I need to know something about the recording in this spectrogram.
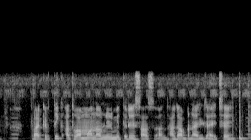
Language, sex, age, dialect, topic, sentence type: Maithili, male, 25-30, Eastern / Thethi, agriculture, statement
